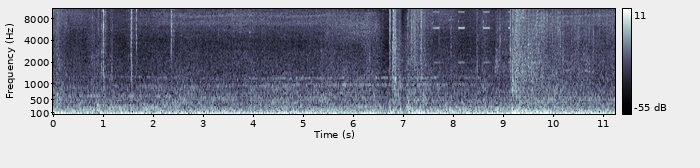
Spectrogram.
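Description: Mine blasts in Resident Evil 4 Remake sound as a few sharp, loud bursts over a constant rumbling game background, with the strongest pops coming near the middle and toward the end.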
